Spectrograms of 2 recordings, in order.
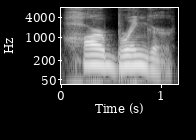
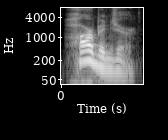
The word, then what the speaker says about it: harbinger: I've always pronounced it harbinger, but it's actually pronounced harbinger.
